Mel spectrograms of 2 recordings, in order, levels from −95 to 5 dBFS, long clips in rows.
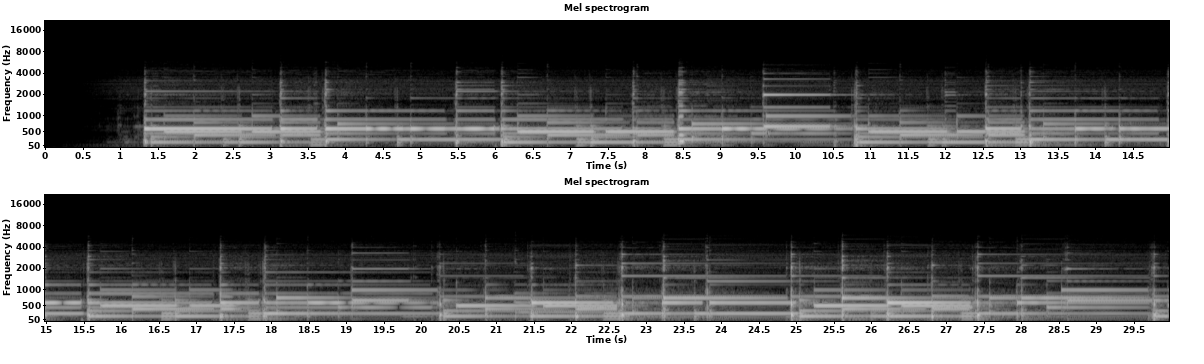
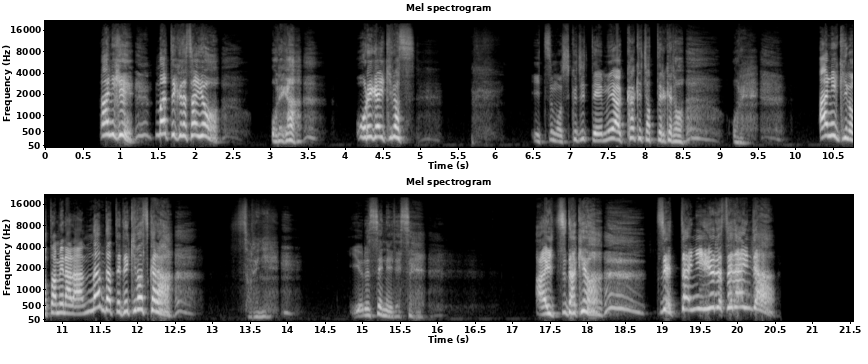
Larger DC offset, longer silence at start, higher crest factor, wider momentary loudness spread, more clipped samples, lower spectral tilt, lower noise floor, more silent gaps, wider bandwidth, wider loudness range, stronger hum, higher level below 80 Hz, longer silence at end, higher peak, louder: neither; first, 1.3 s vs 0.75 s; about the same, 22 dB vs 20 dB; second, 7 LU vs 22 LU; neither; first, -11 dB/octave vs -2.5 dB/octave; first, -87 dBFS vs -78 dBFS; neither; second, 4.6 kHz vs 19.5 kHz; second, 4 LU vs 15 LU; neither; first, -54 dBFS vs -76 dBFS; second, 0 s vs 1.05 s; second, -6 dBFS vs 0 dBFS; second, -28 LUFS vs -16 LUFS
